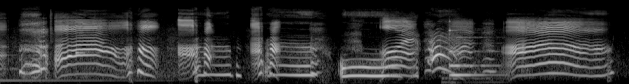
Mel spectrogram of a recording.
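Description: A cartoon baby's voice crying in a series of long, high wails that rise and fall in pitch, with short breaks between them.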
